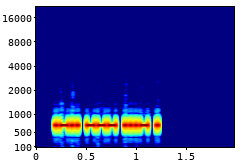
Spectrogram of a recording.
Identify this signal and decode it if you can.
Morse code, heard as a keyed tone, about 54 wpm, 690 Hz. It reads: LOVE
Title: Speed-Racing Top 500 Words 45wpm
